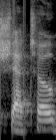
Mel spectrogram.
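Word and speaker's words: château: You know that it's chateau because E-A-U makes an O sound.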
